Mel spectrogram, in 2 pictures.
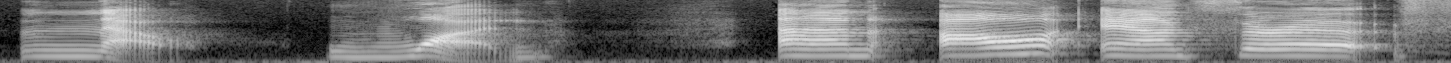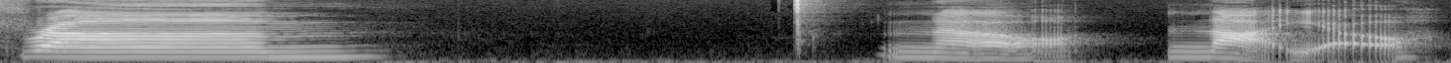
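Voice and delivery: put-on very slow Valley Girl brush-off; fake Valley Girl accent. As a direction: pick and reject people in a drawling Valley Girl voice. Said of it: "she has this weird Valley Girl accent".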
